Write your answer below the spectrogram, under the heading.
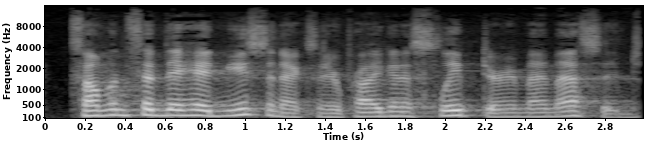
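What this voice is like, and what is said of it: Loud, yelling preaching voice. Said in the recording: “I'm very sick. ... I got allergies. ... That's why I'm yelling!”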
